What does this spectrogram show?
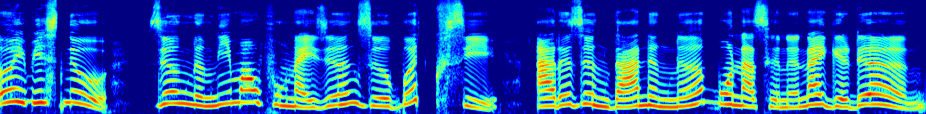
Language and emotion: Bodo, happy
